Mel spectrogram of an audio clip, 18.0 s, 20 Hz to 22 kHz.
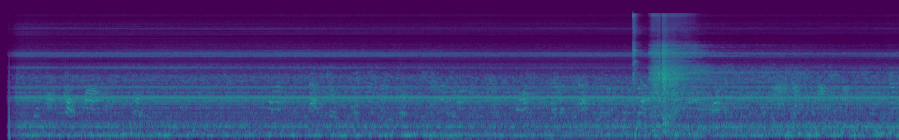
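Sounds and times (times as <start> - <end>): train equipment hum with high whines: 0.2 - 17.9
faint voices: 5.4 - 17.9.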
